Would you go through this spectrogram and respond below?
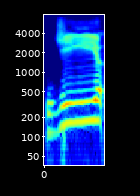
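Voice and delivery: ਜੀਅ said as one short syllable ji, not jiaa; ਜੀਅ clipped to ji with no second vowel; ਜੀਅ ਨੂੰ ਜੀ ਬੋਲੋ. Shown as a demonstration. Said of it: "ਜੀਆ ਨਹੀਂ ਕਹਿਣਾ".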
